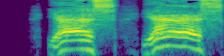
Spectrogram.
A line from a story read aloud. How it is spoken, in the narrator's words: Gergi cried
